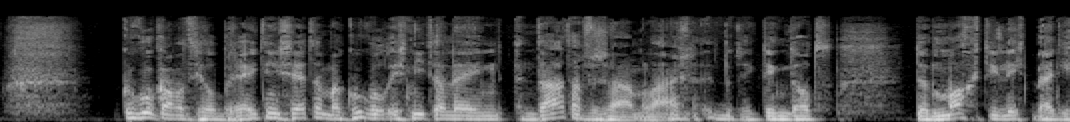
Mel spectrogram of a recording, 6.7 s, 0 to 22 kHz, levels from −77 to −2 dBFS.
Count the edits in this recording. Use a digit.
1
